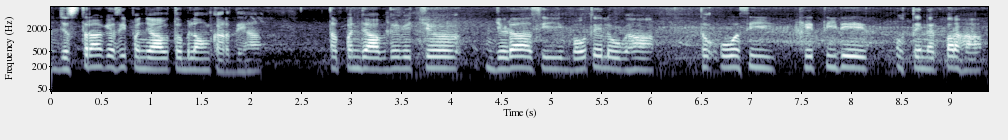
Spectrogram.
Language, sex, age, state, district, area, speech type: Punjabi, male, 18-30, Punjab, Bathinda, rural, spontaneous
